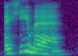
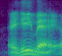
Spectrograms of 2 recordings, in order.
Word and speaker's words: Ehime: Now, you were born originally in Ehime, Japan. Am I saying that right? – Yes, Ehime. Yeah. Very small island. Ehime, Japan? – Yeah. – Ehime.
